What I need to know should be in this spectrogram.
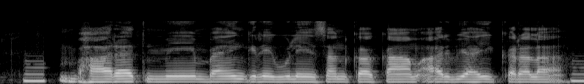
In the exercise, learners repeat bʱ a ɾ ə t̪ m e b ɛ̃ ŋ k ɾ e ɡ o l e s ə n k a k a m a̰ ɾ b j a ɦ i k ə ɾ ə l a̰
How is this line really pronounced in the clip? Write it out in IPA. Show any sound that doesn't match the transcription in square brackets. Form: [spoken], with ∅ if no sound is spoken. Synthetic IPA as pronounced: bʱ a ɾ ə t̪ m e b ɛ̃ ŋ k ɾ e ɡ [u] l e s ə n k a k a m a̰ ɾ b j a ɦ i k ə ɾ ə l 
